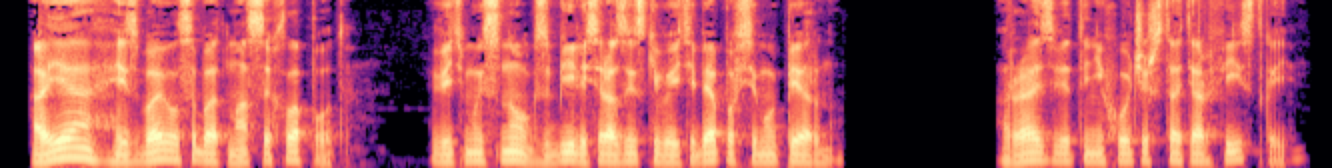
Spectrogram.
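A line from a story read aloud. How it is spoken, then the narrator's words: Sad, disappointed. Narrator (Russian): Робинтон произнес это так печально и разочарованно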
